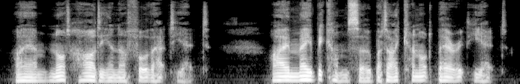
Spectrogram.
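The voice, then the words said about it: Lowered, quiet voice. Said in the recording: “Neville drooped suddenly as he replied in a lowered voice”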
